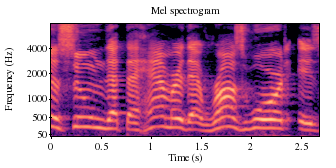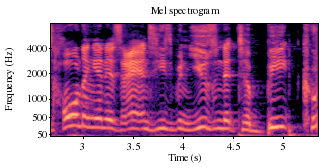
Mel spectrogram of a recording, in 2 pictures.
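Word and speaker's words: Rosward: Rose ward ra's award I said it wrong Roz ward father what have they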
